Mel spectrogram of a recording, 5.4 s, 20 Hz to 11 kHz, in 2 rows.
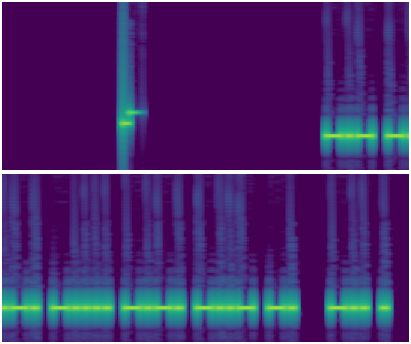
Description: Morse code, heard as a keyed tone, about 34 wpm, 700 Hz. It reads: KC6CXN DE
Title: USA Callsign DE Callsign - 6 Characters - 35wpm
